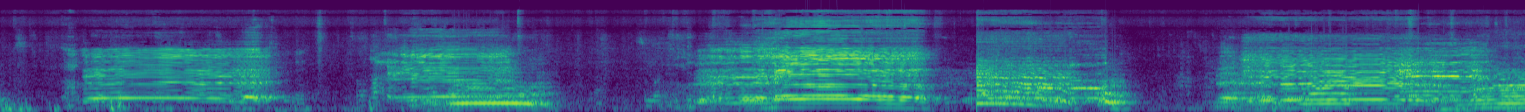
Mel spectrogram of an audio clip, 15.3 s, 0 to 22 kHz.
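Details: An 18-year-old spotted Girolando cow named Malhada, on a farm in Anápolis, Goiás, Brazil, in March 2023 after giving birth to a calf, lows repeatedly; four long, rich moos, each two to three seconds, separated by short pauses.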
